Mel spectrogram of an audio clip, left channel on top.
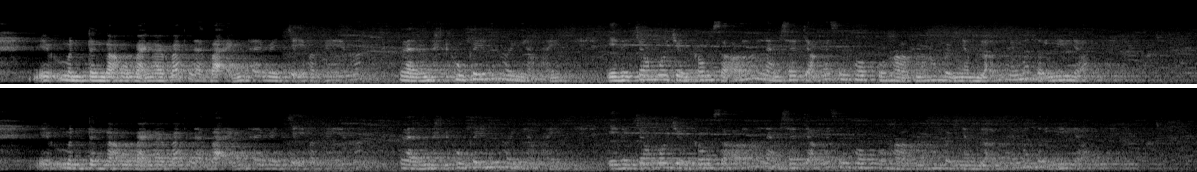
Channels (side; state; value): right; quieter; 5.7 dB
